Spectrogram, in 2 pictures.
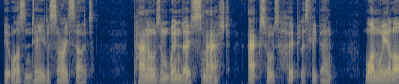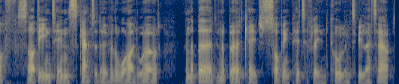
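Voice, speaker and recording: A man narrates a storybook audio drama from a script. His voice is very deep and clear, with a measured, literary delivery. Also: fairly even intonation.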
